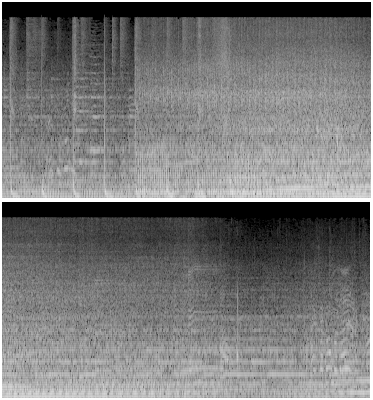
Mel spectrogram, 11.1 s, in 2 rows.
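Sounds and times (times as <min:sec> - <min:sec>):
car engine running: 0:02.0 - 0:09.0.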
